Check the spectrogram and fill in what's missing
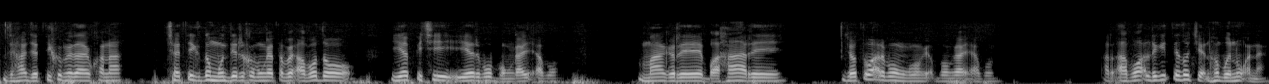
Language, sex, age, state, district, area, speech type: Santali, male, 60+, Odisha, Mayurbhanj, rural, spontaneous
